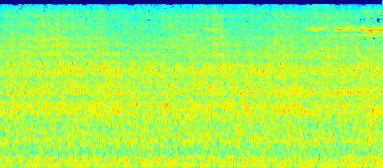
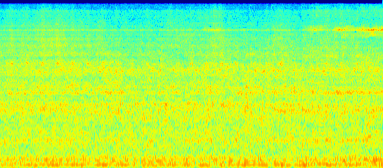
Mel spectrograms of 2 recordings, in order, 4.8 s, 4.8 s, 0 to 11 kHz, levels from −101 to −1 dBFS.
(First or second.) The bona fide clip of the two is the first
